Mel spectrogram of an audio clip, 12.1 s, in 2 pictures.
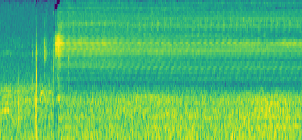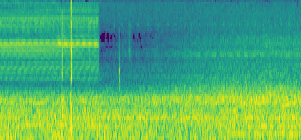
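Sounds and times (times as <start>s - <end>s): sharp clicks: 1.0s - 8.0s
high hiss: 1.1s - 8.0s.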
